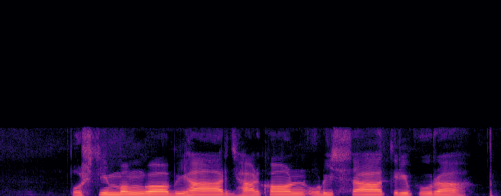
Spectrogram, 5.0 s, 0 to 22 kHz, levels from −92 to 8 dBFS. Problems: none marked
